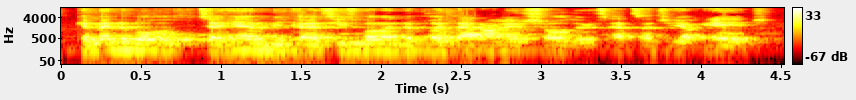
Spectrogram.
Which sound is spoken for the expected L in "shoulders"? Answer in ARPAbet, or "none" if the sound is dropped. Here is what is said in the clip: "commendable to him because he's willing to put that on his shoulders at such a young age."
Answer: L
